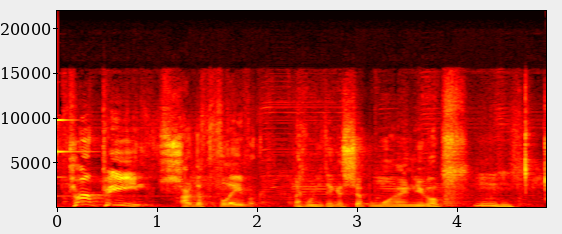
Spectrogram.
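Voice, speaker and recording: Music plays in the background as a man with a fairly high voice speaks at a moderate pace. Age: 60s. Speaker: actor and cannabis farmer. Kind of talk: interview answer. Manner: casual, anecdotal.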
